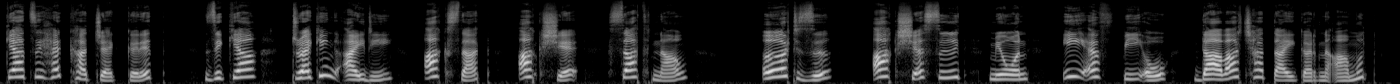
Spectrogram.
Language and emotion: Kashmiri, neutral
